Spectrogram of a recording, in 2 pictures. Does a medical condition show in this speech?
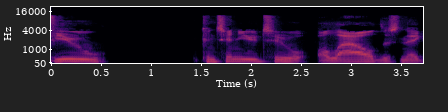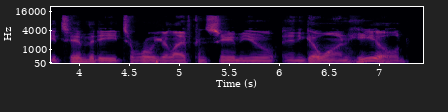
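No.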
